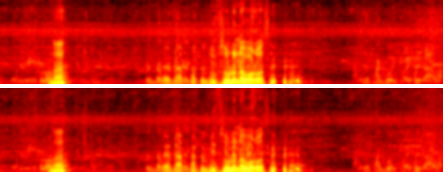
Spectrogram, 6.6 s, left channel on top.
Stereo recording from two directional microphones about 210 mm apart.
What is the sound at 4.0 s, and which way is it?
Speech, 30° right (ahead or behind).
